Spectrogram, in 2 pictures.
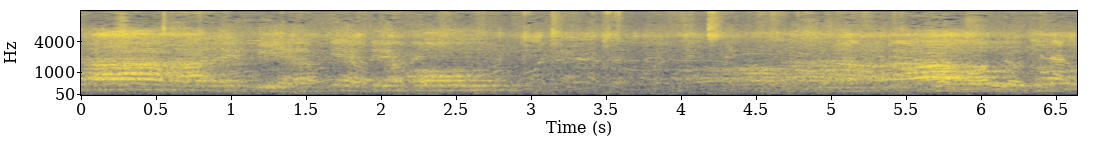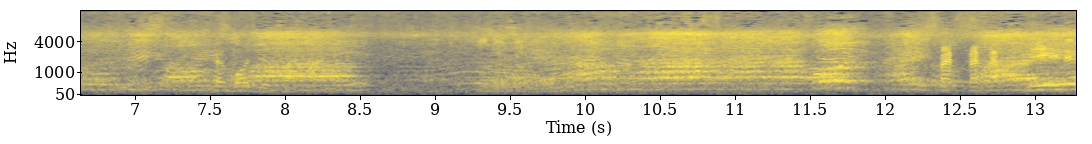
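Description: A large crowd of young men chatters and calls out outdoors.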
